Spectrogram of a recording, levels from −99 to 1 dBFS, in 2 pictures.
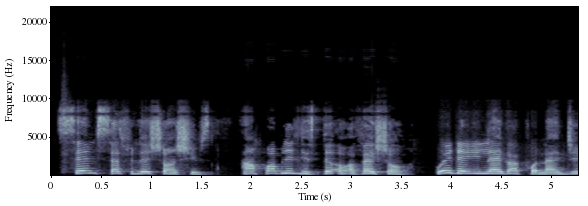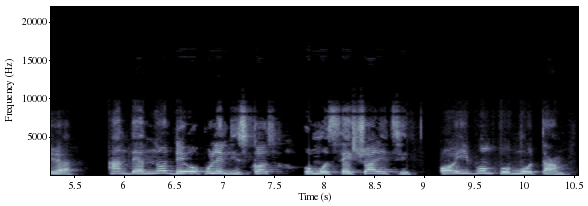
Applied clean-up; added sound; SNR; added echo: neural mask model DeepFilterNet 3.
